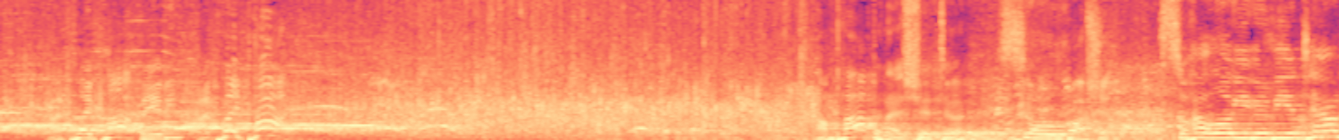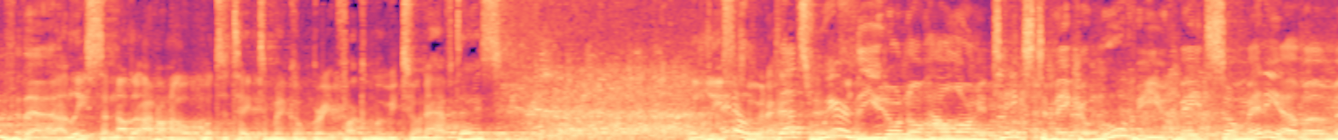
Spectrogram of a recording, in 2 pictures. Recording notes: Live from the LOL Comedy Club in San Antonio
